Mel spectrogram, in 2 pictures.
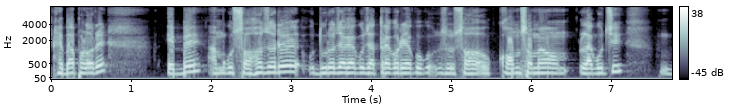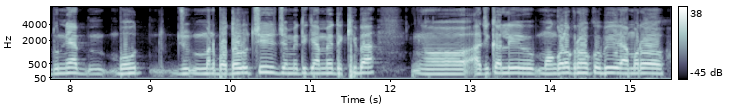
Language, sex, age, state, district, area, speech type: Odia, male, 18-30, Odisha, Dhenkanal, rural, spontaneous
